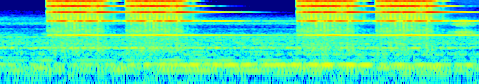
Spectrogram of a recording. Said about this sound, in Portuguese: O telefone de casa tocou ainda essa noite. Na altura não havia telemóveis.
